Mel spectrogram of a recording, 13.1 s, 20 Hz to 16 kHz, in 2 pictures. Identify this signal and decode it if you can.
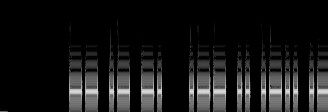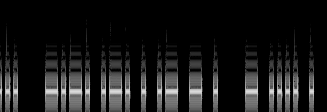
Morse code, heard as a keyed tone, about 16 wpm, 700 Hz. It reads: MAN WILL CREATE THE
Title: Sentences from Top 1000 Words - Review Part 4 - 15wpm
